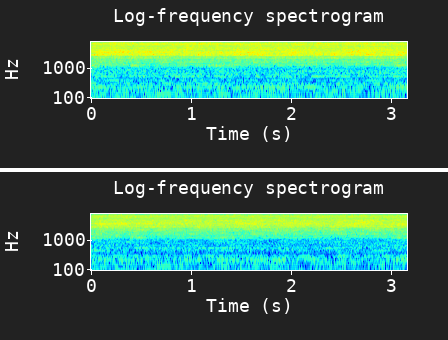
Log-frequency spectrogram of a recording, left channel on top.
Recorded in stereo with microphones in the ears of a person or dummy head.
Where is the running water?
55° right (ahead or behind), 1.9 m.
